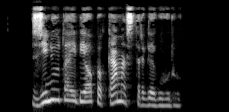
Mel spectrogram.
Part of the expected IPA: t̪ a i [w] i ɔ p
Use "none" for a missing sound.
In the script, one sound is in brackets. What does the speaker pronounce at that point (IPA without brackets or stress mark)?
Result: b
